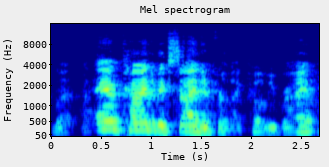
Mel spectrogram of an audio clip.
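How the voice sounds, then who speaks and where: A man's voice: a little high, animated, brisk, pushed and bright. Roomy, distant male sports co-host. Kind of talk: casual sports chat. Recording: roomy, off-mic, faint background noise.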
